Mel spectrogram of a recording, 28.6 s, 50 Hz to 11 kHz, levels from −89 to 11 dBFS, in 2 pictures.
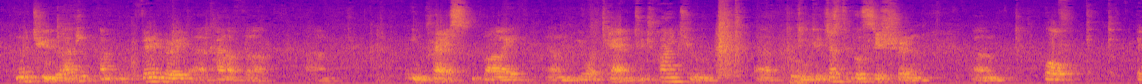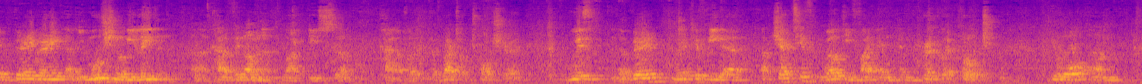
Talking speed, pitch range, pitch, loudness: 130 wpm, 95-130 Hz, 110 Hz, -13 LUFS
